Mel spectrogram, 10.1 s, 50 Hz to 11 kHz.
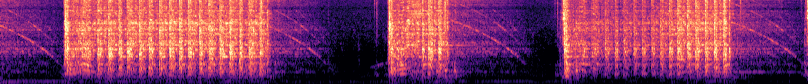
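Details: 2001 Nissan Frontier 3.3 V6: three bursts of steady starter cranking, about four compressions a second, engine never catches; cranks but no start, cause unknown.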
